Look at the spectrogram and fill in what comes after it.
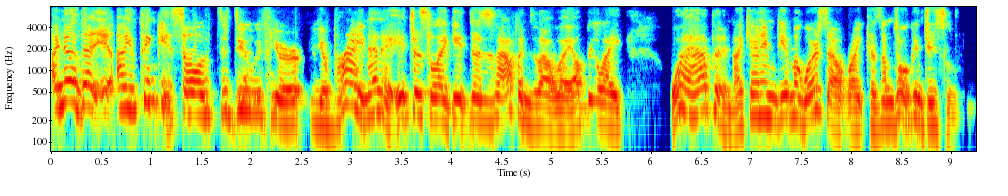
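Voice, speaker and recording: A woman speaks at a fairly quick pace with a fairly high pitch. Her voice has very wide pitch swings and vocal fry. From England. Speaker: live stream host. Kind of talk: casual chat.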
